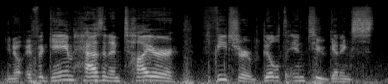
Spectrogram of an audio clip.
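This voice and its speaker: A man's voice: on the high side, normal speed, pushed and bright. A man giving casual, tongue-in-cheek live commentary as he speedruns a video game. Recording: clear background noise from game sounds. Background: game sounds and clicks.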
